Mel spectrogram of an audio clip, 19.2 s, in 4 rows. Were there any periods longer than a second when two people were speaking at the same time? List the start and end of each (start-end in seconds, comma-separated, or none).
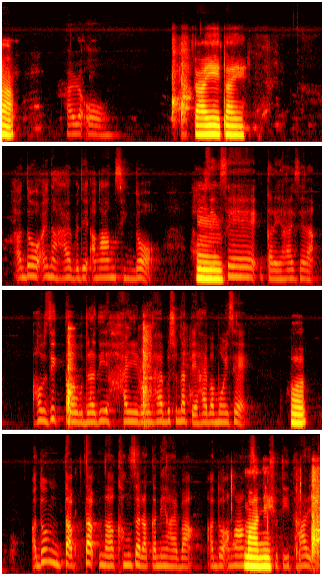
none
